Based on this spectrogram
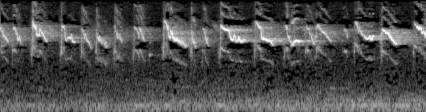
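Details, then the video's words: Lively Oriental white-eye song, described as a hot, long-rolling and harsh-shooting performance, used to stir other birds into singing: rapid high sweeping chirps and trills in dense repeated bursts with brief pauses. "Pleci gacor ngerol nembak kasar cocok mancing emosi"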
